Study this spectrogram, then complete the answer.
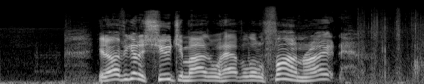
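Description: An older man speaks calmly, close to the microphone.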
